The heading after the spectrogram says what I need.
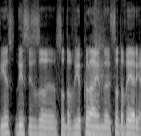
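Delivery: clumsy, bad, fake Eastern European accent. Showing how to do a polish accent, speaking in a bad eastern european accent. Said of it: "I'm doing a bad Eastern European accent".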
